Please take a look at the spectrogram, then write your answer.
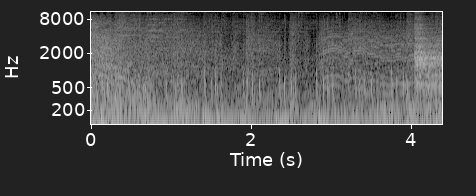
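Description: Horse hooves gallop in Dynasty Warriors 8, a rapid, steady clip-clop mixed into dense battle noise and music, fairly quiet and continuous throughout.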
